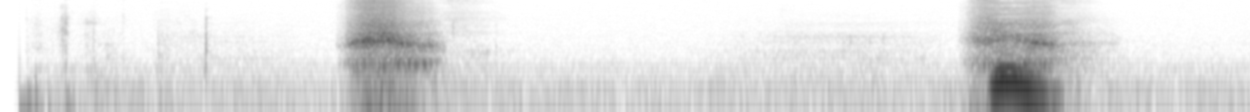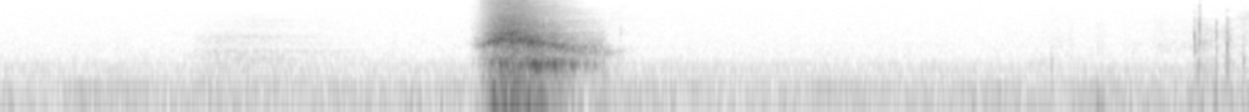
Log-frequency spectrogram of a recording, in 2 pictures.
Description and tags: A man exhaling with a "Phew!" as if he is relieved. Used in an animated teacher training video, for a train conductor character who is able to stop the train before hitting some cows on the track.
exhale, male, man, phew, relief, whew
